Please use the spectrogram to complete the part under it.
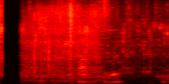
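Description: Chopped onion and bay leaves frying in hot oil for a rohu fish curry, a steady close sizzle with scraping stir strokes running continuously after a brief silent gap at the start.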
